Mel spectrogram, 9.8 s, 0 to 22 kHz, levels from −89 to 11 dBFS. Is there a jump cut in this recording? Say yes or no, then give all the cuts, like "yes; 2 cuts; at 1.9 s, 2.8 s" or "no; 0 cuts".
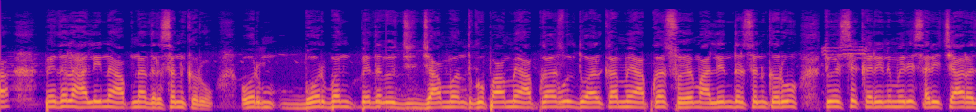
yes; 2 cuts; at 3.8 s, 5.6 s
